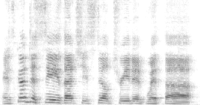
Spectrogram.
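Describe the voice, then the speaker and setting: A man's voice: fairly high pitch, expressive, a little slow, bright, forceful tone, a little hiss or hum. A man giving casual live commentary on a video game and chatting with viewers. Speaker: streamer reacting to a video game. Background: game music.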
